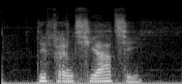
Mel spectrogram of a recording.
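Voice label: "differentiatie", Dutch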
